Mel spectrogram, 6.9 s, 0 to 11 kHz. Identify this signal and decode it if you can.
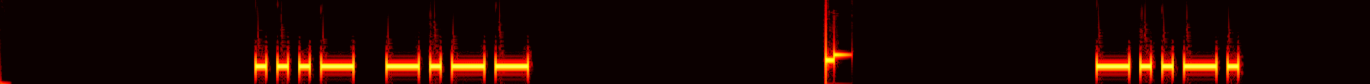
Morse code, heard as a keyed tone, about 22 wpm, 700 Hz. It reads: VY /
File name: Top 90 QSO Elements - 6x Character Spacing - 22wpm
